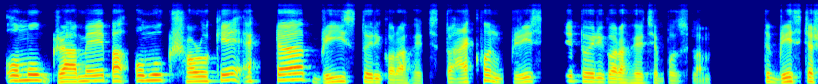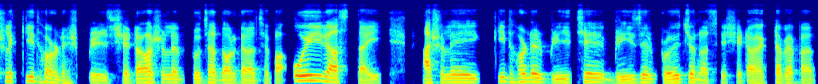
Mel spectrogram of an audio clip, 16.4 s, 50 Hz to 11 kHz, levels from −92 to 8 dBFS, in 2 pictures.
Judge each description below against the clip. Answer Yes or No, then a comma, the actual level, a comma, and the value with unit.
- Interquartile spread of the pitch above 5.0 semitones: Yes, wide, 5.6 semitones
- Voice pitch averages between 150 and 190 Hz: No, medium, 140 Hz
